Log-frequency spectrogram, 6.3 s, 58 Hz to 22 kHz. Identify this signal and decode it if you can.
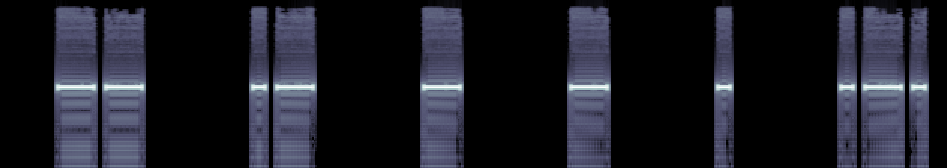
Morse code, heard as a keyed tone, about 15 wpm, spaced as for 8 wpm, 1000 Hz. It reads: MATTER
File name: qotdfiles / 8wpm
